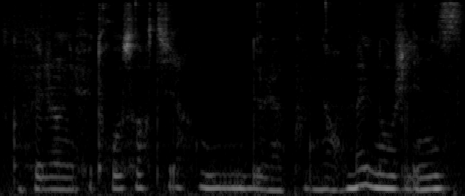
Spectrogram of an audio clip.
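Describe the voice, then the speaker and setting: Soft-spoken and monotone, a woman at medium pitch speaks with flat intonation over noticeable background noise. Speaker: ASMR creator, sophrology practitioner. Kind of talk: ASMR makeup show-and-tell.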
